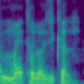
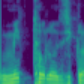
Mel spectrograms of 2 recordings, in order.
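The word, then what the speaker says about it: mythological: ये माइथोलॉजिकल, ठीक है? मिथोलॉजिकल, माइथो, हम बोलते हैं इसको माइथो, ठीक है? लेकिन ये माइथो नहीं होता, ये मिथोलॉजिकल होता है, मिथोलॉजिकल।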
